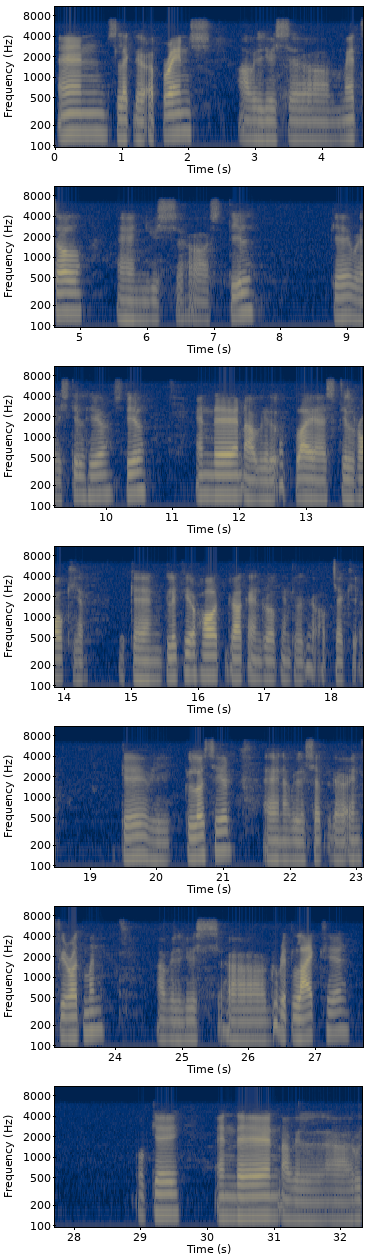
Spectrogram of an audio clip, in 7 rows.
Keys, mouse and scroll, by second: 1.4 click, 4.3 click, 4.6-5.3 typing, 7.5-20.9 drag, 7.5 typing, 10.1 typing, 15.5 typing, 27.1-30.9 drag.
